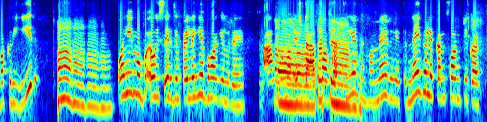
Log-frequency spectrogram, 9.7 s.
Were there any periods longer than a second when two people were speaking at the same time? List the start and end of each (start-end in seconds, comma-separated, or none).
5.5-7.3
